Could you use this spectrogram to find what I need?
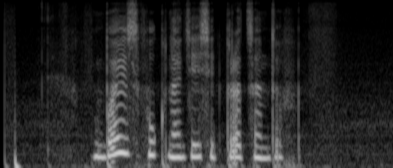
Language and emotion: Russian, neutral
